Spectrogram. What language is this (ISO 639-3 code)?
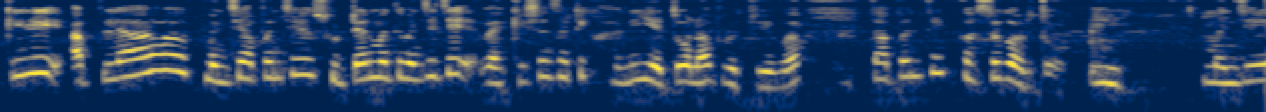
mar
